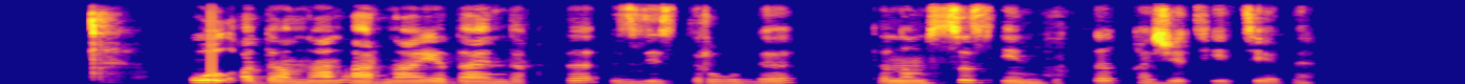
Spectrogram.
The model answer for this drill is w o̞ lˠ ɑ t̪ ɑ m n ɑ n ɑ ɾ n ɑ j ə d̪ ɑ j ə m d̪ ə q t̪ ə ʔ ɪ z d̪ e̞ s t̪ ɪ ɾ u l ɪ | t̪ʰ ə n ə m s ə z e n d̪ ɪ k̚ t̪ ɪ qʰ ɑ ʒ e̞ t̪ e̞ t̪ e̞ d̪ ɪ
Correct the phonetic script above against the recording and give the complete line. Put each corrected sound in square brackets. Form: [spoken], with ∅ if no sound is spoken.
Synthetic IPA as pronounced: w o̞ lˠ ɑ [d̪] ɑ m n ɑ n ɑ ɾ n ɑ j ə d̪ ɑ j ə [n] d̪ ə q t̪ ə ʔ ɪ z d̪ e̞ s t̪ ɪ ɾ u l ɪ | t̪ʰ ə n ə m s ə z e n d̪ ɪ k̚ t̪ ɪ qʰ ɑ ʒ e̞ t̪ e̞ t̪ e̞ d̪ ɪ

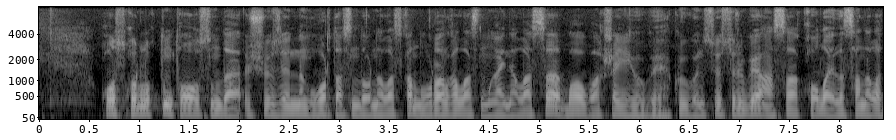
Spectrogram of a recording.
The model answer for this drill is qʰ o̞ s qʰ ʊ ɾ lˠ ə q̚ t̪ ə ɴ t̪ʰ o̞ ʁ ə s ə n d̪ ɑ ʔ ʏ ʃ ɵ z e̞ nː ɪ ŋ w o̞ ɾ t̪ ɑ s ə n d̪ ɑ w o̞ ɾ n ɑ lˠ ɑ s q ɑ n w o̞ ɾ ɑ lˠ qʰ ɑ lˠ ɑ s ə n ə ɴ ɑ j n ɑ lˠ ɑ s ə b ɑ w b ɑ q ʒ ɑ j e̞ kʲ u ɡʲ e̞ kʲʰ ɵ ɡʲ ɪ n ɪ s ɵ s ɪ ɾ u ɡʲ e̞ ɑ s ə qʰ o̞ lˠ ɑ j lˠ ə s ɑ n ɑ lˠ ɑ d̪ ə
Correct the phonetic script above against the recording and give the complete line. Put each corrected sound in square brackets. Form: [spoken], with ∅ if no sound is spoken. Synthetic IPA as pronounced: qʰ o̞ s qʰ ʊ ɾ lˠ ə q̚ t̪ ə ɴ t̪ʰ o̞ ʁ ə s ə n d̪ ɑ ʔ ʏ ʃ ɵ z e̞ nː ɪ ŋ w o̞ ɾ t̪ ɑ s ə n d̪ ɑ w o̞ ɾ n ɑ lˠ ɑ s q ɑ n w o̞ ɾ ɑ lˠ qʰ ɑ lˠ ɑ s ə n ə ɴ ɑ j n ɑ lˠ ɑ s ə b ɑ w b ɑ q [ʃ] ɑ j e̞ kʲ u ɡʲ e̞ kʲʰ ɵ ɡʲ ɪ n ɪ s ɵ s ɪ ɾ u ɡʲ e̞ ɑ s [ɑ] qʰ o̞ lˠ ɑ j lˠ ə s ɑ n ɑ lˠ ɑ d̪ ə

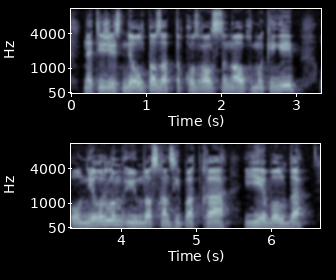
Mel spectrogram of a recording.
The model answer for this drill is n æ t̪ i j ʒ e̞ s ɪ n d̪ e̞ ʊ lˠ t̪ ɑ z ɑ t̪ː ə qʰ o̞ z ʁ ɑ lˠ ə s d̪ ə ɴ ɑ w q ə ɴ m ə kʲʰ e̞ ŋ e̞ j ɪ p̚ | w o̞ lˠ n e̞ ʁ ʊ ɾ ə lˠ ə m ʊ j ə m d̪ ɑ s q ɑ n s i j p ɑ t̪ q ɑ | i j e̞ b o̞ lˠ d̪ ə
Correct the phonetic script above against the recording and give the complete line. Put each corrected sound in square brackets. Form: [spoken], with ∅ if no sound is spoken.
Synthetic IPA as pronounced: n æ t̪ i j ʒ e̞ s ɪ n d̪ e̞ ʊ lˠ t̪ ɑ z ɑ t̪ː ə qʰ o̞ z ʁ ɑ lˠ ə s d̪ ə ɴ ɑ w q ə [∅] m ə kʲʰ e̞ ŋ e̞ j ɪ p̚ | w o̞ lˠ n e̞ ʁ ʊ ɾ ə lˠ ə m ʊ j ə m d̪ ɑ s q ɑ n s i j p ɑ t̪ q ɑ | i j e̞ b o̞ lˠ d̪ ə

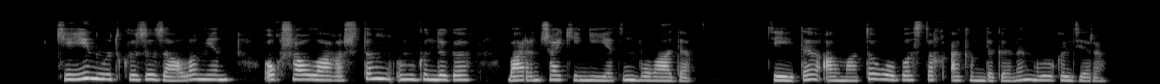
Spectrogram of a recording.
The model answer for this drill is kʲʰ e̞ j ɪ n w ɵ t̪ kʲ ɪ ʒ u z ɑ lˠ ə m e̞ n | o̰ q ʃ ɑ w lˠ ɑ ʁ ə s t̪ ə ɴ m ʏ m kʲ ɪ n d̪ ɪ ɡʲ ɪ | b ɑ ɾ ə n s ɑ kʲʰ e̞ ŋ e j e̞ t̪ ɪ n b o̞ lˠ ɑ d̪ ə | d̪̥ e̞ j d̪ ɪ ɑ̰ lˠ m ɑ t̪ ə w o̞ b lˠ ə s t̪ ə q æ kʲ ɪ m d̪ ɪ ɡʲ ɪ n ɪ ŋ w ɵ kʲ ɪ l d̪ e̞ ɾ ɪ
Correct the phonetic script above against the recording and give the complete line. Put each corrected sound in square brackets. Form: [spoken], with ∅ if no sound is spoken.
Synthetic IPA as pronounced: kʲʰ e̞ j ɪ n w ɵ t̪ kʲ ɪ [z] u z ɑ lˠ ə m e̞ n | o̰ q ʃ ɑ w lˠ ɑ ʁ ə [ʃ] t̪ ə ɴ m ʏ m kʲ ɪ n d̪ ɪ ɡʲ ɪ | b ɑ ɾ ə n [ʃ] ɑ kʲʰ e̞ ŋ e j e̞ t̪ ɪ n b o̞ lˠ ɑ d̪ ə | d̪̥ e̞ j d̪ ɪ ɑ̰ lˠ m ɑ t̪ ə w o̞ b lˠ ə s t̪ ə q æ kʲ ɪ m d̪ ɪ ɡʲ ɪ n ɪ ŋ w ɵ kʲ ɪ l d̪ e̞ ɾ ɪ

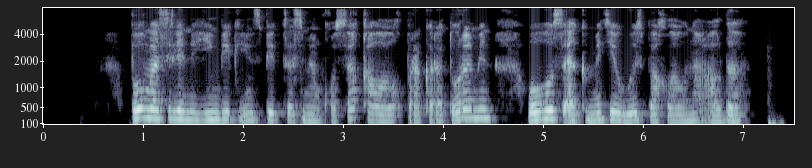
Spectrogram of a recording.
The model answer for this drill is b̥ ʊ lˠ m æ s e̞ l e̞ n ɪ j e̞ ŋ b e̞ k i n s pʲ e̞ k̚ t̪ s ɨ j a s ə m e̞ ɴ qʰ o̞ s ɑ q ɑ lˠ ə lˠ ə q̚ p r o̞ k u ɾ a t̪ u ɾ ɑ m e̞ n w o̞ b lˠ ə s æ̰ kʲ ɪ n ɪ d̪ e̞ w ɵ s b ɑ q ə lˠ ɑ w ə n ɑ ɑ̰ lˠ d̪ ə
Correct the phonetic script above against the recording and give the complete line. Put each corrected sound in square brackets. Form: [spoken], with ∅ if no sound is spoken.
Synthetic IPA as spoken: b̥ ʊ lˠ m æ s e̞ l e̞ n ɪ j e̞ ŋ b e̞ k i n s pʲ e̞ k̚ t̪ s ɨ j a s ə m e̞ ɴ qʰ o̞ s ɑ [qʰ] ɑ lˠ [ɑ] lˠ ə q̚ p r o̞ k u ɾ a t̪ u ɾ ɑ m e̞ n w o̞ b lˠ ə s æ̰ kʲ ɪ [m] ɪ d̪ e̞ w ɵ [z] b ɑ q ə lˠ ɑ w ə n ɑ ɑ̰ lˠ d̪ ə

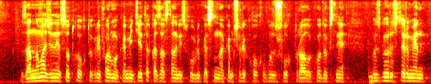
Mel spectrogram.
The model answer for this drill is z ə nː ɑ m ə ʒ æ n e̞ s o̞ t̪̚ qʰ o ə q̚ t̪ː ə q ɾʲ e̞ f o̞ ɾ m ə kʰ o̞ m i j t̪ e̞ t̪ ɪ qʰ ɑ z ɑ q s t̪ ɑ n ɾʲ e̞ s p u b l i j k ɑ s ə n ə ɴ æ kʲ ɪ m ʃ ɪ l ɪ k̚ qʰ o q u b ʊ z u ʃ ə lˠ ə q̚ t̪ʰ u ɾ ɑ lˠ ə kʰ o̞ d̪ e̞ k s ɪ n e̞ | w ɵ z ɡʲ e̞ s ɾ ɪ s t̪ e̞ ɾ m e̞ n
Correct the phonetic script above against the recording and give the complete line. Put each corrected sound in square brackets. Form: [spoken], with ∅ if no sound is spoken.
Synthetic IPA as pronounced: z [ɑ] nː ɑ m [ɑ] ʒ æ n e̞ s o̞ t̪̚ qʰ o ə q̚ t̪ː ə q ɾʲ e̞ f o̞ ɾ m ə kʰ o̞ m i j t̪ e̞ t̪ ɪ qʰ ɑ z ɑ q s t̪ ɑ n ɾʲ e̞ s p u b l i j k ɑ s ə n ə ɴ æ kʲ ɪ m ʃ ɪ l ɪ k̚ qʰ o q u b ʊ z u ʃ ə lˠ ə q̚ t̪ʰ u ɾ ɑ lˠ ə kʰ o̞ d̪ e̞ k s ɪ n e̞ | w ɵ z ɡʲ e̞ [∅] ɾ ɪ s t̪ e̞ ɾ m e̞ n

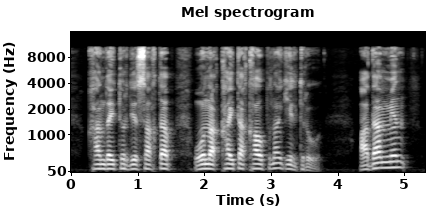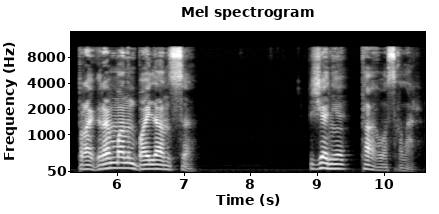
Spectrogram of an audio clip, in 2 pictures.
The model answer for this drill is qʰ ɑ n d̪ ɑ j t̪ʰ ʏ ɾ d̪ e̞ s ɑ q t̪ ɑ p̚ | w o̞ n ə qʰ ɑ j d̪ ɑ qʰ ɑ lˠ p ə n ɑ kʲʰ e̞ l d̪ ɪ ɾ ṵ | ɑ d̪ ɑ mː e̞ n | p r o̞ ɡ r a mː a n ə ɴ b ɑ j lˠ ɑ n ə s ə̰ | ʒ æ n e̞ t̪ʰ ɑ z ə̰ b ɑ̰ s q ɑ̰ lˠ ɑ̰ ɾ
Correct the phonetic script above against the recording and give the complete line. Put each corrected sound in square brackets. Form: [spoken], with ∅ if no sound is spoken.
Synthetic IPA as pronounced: qʰ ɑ n d̪ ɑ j t̪ʰ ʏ ɾ d̪ e̞ s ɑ q t̪ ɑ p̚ | w o̞ n ə qʰ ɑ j [t̪] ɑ qʰ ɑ lˠ p ə n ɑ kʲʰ e̞ l [t̪] ɪ ɾ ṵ | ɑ d̪ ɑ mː e̞ n | p r o̞ ɡ r a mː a n ə ɴ b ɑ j lˠ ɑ n ə s ə̰ | ʒ æ n e̞ t̪ʰ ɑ [ʁ] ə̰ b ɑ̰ s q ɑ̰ lˠ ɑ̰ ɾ

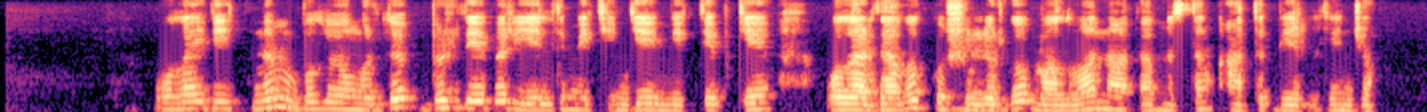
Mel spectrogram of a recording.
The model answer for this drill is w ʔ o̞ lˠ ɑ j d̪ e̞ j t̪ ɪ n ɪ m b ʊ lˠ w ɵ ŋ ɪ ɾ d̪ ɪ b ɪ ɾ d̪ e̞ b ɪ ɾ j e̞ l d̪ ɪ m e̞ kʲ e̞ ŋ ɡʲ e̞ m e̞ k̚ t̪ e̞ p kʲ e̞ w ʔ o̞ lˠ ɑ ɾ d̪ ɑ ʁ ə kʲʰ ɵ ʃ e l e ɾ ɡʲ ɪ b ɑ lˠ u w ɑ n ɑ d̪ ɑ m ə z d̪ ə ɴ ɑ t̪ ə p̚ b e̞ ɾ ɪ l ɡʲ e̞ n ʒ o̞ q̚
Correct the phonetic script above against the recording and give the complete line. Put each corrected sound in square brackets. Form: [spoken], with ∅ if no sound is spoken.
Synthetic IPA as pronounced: w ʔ o̞ lˠ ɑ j d̪ e̞ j t̪ ɪ n ɪ m b ʊ lˠ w ɵ ŋ ɪ ɾ d̪ ɪ b ɪ ɾ d̪ e̞ b ɪ ɾ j e̞ l d̪ ɪ m e̞ kʲ e̞ ŋ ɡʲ e̞ m e̞ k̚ t̪ e̞ p kʲ e̞ w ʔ o̞ lˠ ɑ ɾ d̪ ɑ ʁ ə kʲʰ ɵ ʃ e l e ɾ ɡʲ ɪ b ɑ lˠ u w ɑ n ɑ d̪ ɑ m ə z d̪ ə ɴ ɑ t̪ ə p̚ b e̞ ɾ ɪ l ɡʲ e̞ n ʒ o̞ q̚

